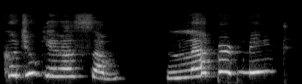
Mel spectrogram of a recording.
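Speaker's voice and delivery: put-on very high, loud baby-rabbit wailing; mock crying. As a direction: bawl and beg your parents like hungry little ones. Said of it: "the rabbits are crying again".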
